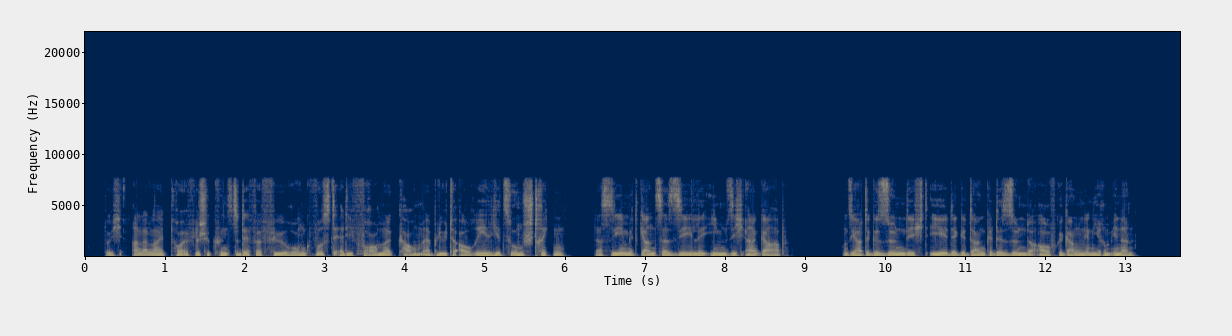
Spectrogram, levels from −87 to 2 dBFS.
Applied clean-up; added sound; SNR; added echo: none; none; none; none.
